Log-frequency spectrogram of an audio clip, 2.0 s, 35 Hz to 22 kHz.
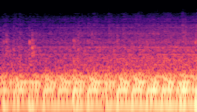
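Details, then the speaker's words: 1950 Ford F1 truck, about 26°F, still a little cold: deep steady rumble through dual exhaust, even beat, nothing knocking or ticking; healthy idle, not smoking. "This truck has a nice sounding dual exhaust."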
